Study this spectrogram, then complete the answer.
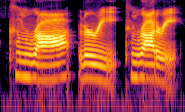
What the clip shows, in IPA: ˌkɑməˈrɑː.dər.i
